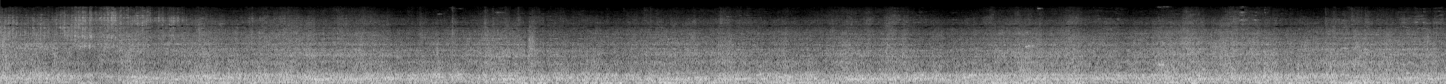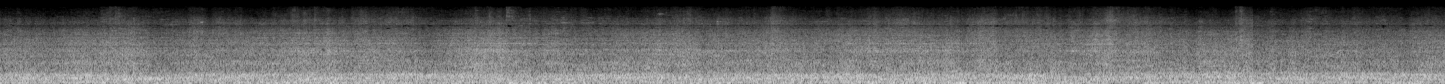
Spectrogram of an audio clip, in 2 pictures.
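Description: Grain hopper wagons of a long freight train rolling past close by: a steady rumble from the wagons and wheels, with the clickety-clack of the wheels running over the rails.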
